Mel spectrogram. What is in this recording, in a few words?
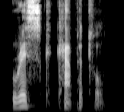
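"risk capital", British English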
